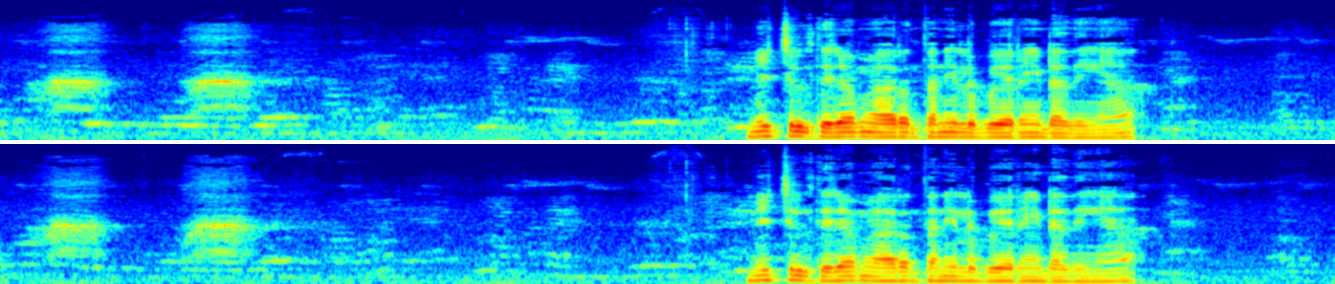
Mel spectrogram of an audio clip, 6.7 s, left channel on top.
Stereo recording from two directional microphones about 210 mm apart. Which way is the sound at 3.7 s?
10° left (ahead or behind).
